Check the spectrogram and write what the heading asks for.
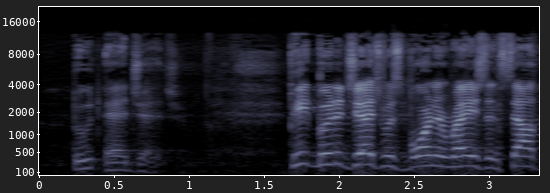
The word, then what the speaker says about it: Buttigieg: me aside beforehand and taught me to pronounce his name not as it read but a gig but phonetically Dave literally stood there with me and said boot Edge Edge boot Edge Edge Pete Buda judge was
